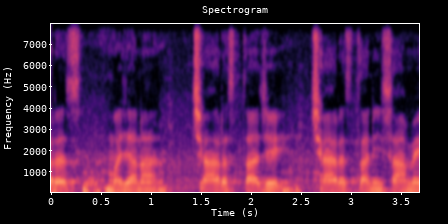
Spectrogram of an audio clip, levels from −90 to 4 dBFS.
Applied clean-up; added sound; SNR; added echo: none; none; none; none.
